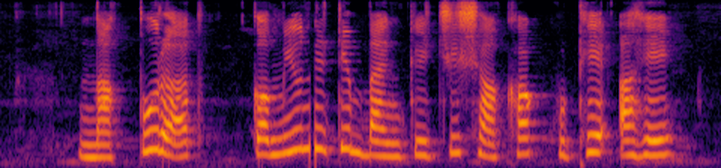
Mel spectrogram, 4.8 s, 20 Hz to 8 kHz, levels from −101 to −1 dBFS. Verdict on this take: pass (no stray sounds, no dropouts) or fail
fail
